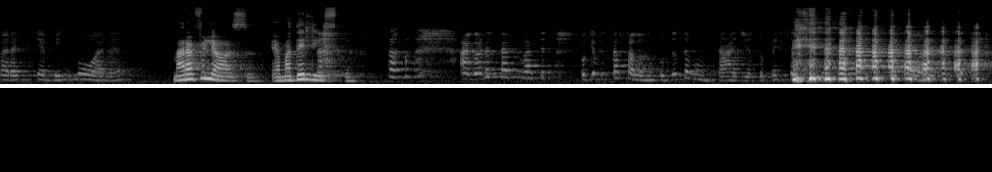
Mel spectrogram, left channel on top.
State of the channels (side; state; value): right; silent; digital silence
